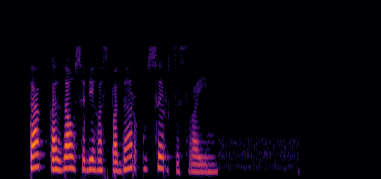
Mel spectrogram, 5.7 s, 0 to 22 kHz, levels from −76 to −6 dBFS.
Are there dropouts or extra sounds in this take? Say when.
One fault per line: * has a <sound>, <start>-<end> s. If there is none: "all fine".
all fine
